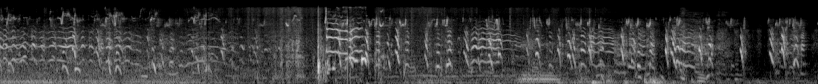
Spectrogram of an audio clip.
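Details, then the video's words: African wild dogs (painted dogs, Lycaon pictus) give rapid, high-pitched squeaky twitters, several voices overlapping in a busy chorus. "African wild dog sounds, painted dog"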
